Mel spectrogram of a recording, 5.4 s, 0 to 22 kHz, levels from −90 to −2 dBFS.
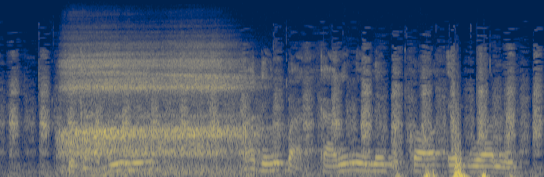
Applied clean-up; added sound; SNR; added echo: none; Dog / Breathing + Breathing; -4 dB; none.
